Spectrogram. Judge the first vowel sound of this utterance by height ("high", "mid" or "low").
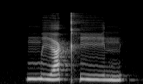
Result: high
